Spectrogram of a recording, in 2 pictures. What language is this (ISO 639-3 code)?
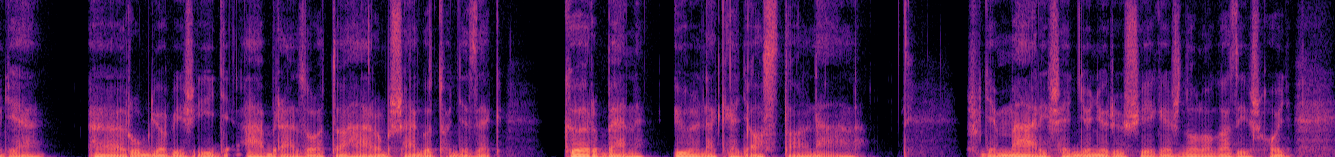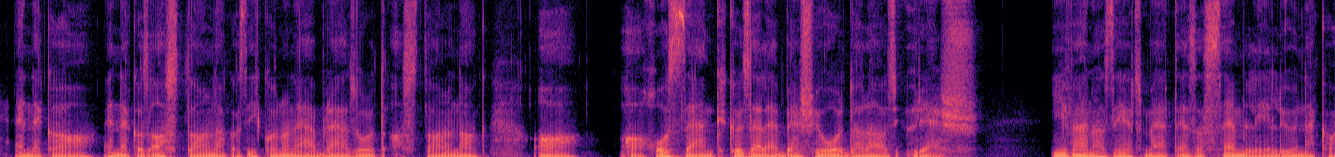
hun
